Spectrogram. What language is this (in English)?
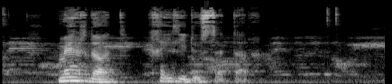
Persian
